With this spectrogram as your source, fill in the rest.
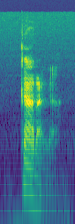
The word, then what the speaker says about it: karanga: And if the word has no heavy syllables, you put the stress on the leftmost light syllable, as in karanga, to call.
